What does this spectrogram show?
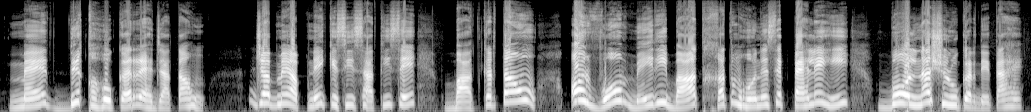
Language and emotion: Urdu, angry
